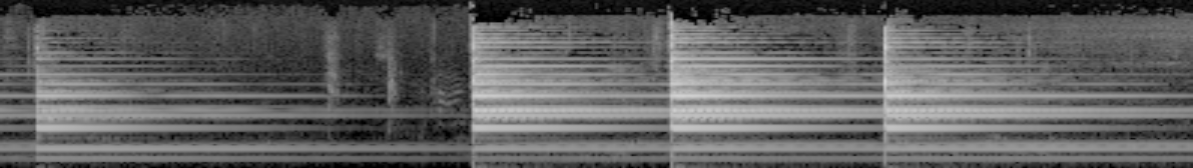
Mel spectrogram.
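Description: A large new church bell is struck four times at uneven intervals by godparents ringing it for the first time, each strike loud with a rich, sustained metallic hum that slowly decays between hits.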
